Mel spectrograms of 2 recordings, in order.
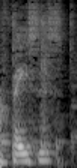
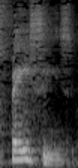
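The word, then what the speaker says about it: fasces: necessarily pronouncing it correctly on Sunday I was pronouncing it more faces and it's it's really pronounce faces and it is it is this um two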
